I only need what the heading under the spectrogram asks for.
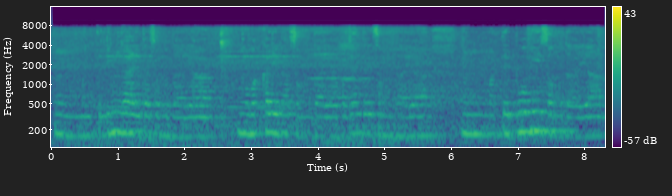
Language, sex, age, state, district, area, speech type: Kannada, male, 45-60, Karnataka, Kolar, rural, spontaneous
